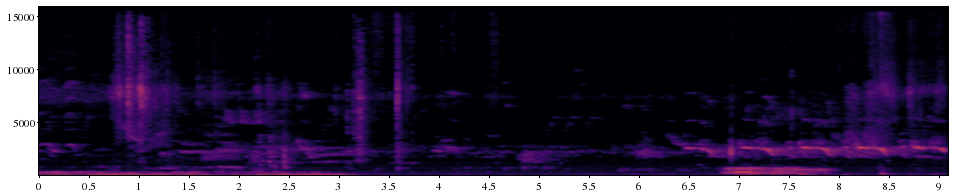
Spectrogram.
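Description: Birds calling outdoors: from about six and a half seconds, a quick run of short falling chirps, several a second, with a brief lower call among them.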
